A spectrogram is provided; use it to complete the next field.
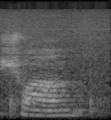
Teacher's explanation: it's not truly a geminate in German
